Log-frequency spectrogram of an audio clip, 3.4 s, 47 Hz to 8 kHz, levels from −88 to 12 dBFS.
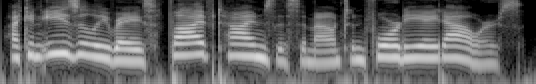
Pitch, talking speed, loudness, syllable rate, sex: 230 Hz, 215 wpm, -13 LUFS, 5.7 syllables/s, female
